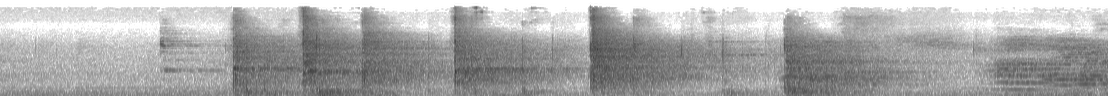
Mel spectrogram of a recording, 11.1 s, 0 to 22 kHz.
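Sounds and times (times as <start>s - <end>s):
rackets hitting shuttlecock: 1.6s - 8.8s.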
